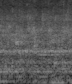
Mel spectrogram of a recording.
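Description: Water pours steadily from a bottle, standing in for whiskey, as a broad continuous splashing gush that is close and fairly loud throughout.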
